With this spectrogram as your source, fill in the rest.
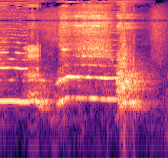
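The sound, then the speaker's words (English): Dogs howling and yipping, a sustained, wavering, high-pitched howl with sharp yips mixed in, loud and continuous across the whole clip. “Sorry. Dogs.”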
